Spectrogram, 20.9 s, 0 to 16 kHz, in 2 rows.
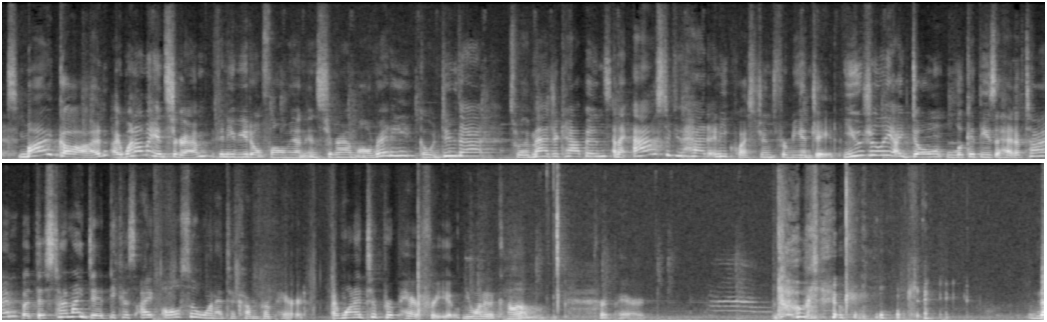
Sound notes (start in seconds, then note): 17.4 cat meowing; 18.2 laughing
